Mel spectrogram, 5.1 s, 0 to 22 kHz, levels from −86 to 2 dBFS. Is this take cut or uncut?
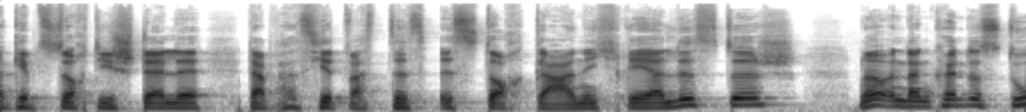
uncut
